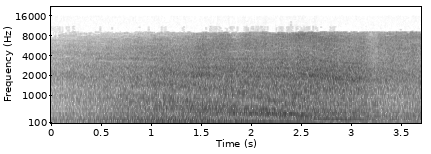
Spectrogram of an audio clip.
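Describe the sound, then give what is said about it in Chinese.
A red propeller airplane drones past with a steady, buzzing engine roar and low throbbing hum, swelling louder and then holding, its pitch sliding slightly downward near the end. No one speaks. “啊，你看，是红色的飞机。”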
